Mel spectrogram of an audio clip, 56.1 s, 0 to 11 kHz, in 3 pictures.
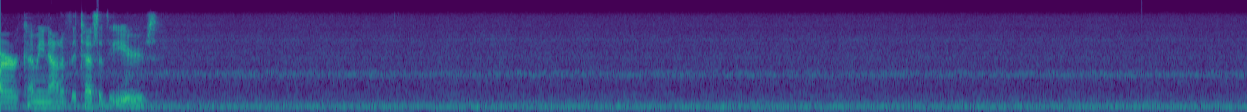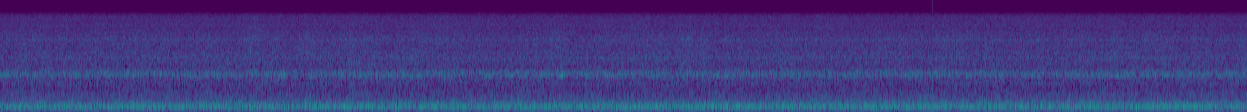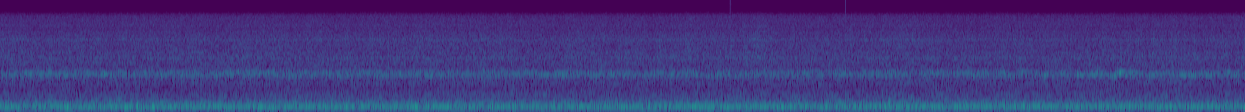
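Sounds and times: low hum and hiss: 0.0 - 56.0
faint high steady tone: 53.4 - 56.0.

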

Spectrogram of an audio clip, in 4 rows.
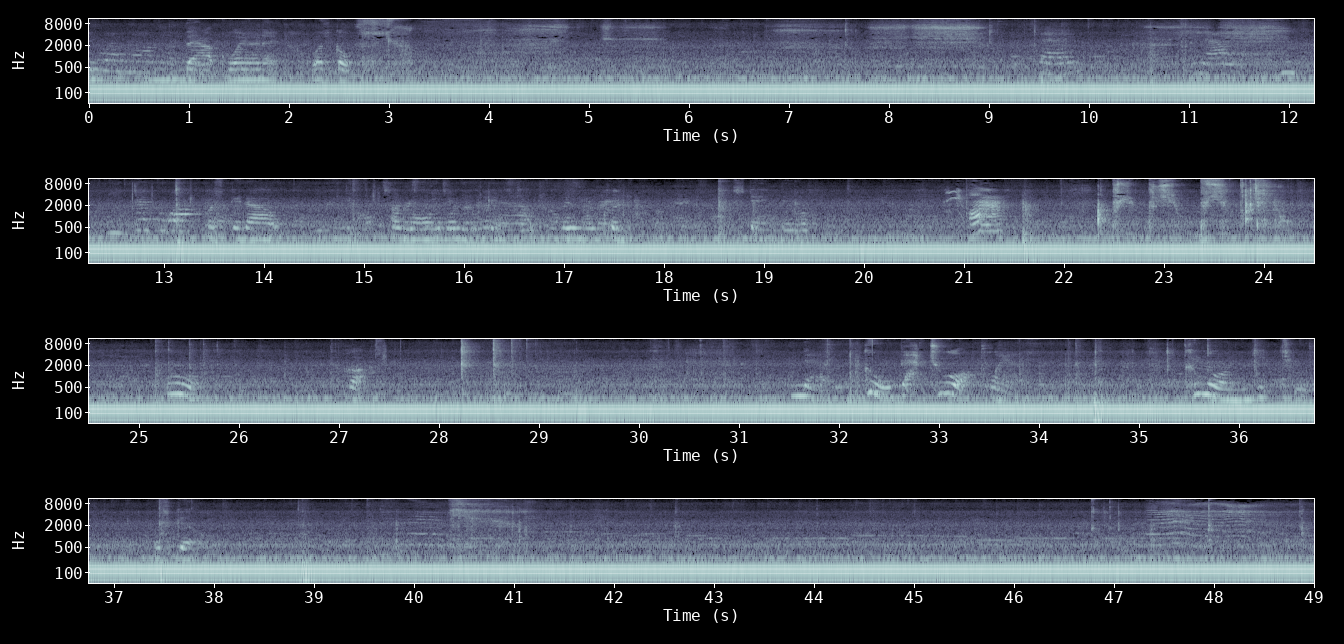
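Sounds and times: low hum: 0.0 - 49.0
child hissing bursts: 4.0 - 5.8, 6.8 - 9.0, 10.6 - 12.1, 22.5 - 24.2
child meow-like cry: 39.8 - 41.1, 47.3 - 48.8.

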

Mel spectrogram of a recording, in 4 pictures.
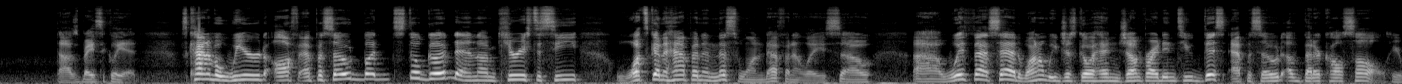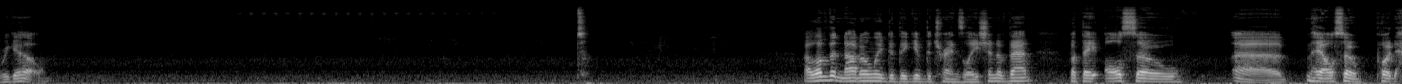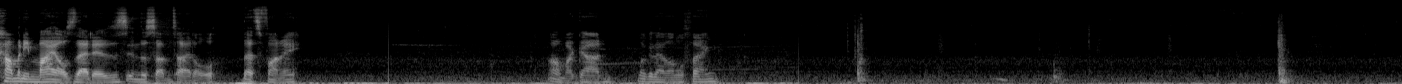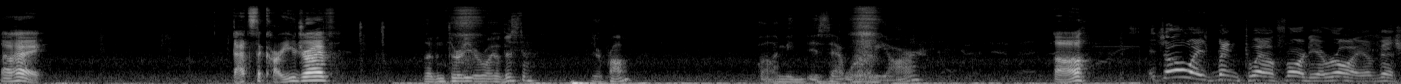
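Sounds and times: faint background noise: 0.0 - 56.0
faint low rumble: 0.0 - 56.0
insects trilling: 16.3 - 56.0.

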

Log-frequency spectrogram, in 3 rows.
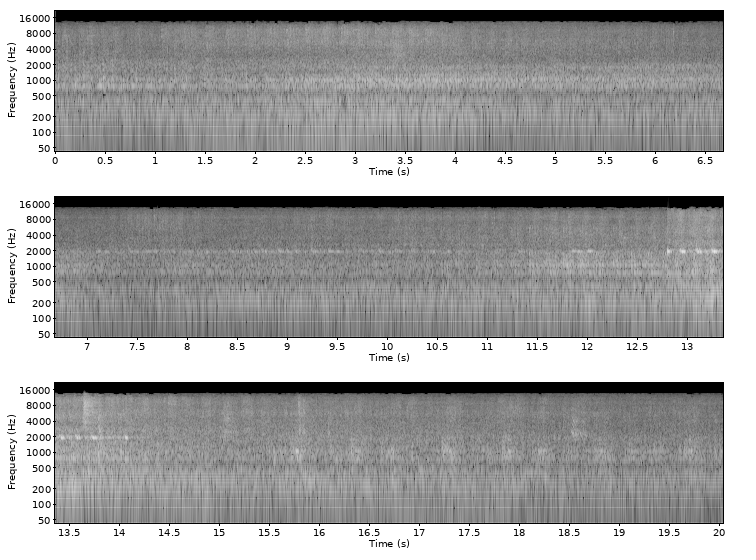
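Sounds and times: bus engine running: 0.0 - 20.0.

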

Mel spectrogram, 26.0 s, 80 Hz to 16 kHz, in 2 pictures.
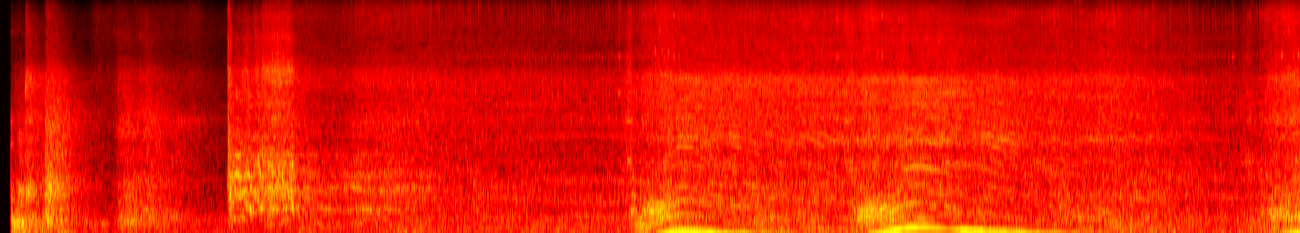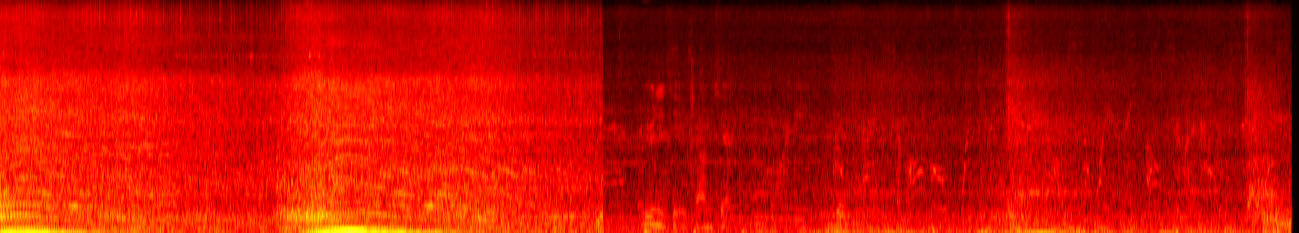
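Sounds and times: car engine starting and idling: 2.2 - 25.9
engine revving: 2.3 - 19.1, 20.8 - 25.9.

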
